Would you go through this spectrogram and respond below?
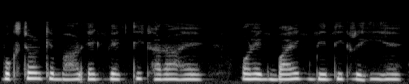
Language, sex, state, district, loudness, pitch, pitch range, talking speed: Hindi, female, Arunachal Pradesh, Lower Dibang Valley, -18 LUFS, 240 Hz, 235-250 Hz, 205 wpm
